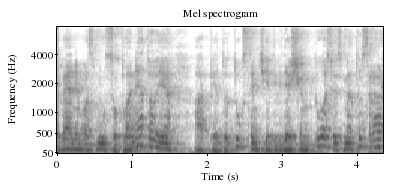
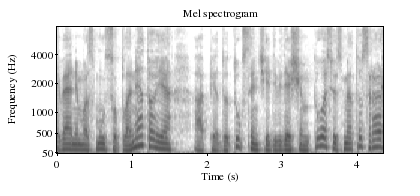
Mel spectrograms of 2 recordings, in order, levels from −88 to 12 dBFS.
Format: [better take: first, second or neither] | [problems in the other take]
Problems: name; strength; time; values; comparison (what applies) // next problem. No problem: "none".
second | room echo; dies away in 0.6 s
